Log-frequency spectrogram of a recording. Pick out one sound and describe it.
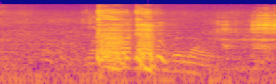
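A pig grunts and squeals loudly nearby.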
